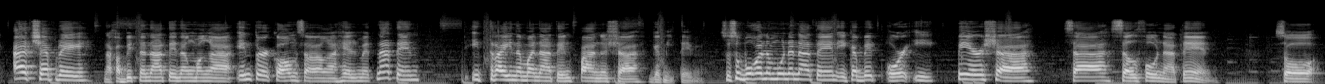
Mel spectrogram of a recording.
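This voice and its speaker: A Filipino woman vlogger narrating a casual step-by-step tutorial. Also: deep voice. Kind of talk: tutorial narration mixing casual and instructional talk.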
